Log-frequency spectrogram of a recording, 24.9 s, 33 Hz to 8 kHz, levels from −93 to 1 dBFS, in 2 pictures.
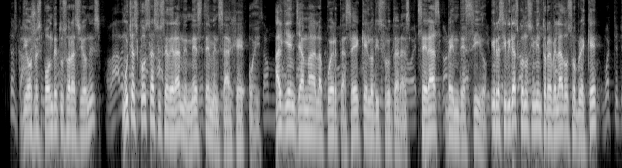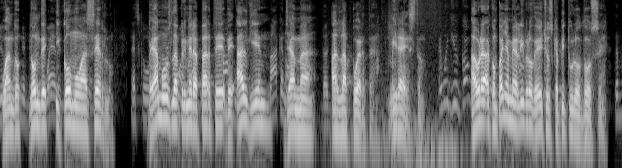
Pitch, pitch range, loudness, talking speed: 125 Hz, 110-140 Hz, -18 LUFS, 130 wpm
